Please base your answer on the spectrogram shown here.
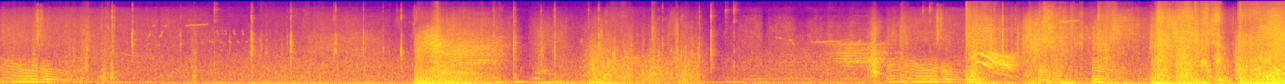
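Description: Angry bee buzzing in World of Warcraft Dragonflight at the Ruby Lifeshrine, a continuous insect drone that swells and fades against shifting game effects and ambient sound, with louder bursts partway through and near the end.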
